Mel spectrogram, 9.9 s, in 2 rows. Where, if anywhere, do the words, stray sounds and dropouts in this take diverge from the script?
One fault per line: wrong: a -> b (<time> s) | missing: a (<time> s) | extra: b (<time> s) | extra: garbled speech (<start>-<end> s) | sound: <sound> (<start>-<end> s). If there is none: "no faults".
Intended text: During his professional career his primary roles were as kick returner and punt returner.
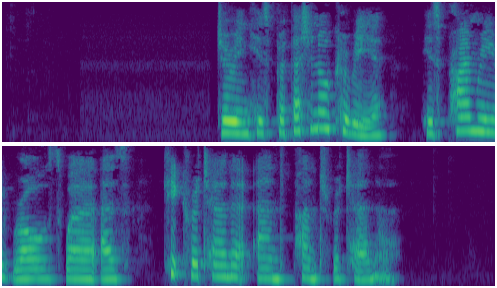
no faults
